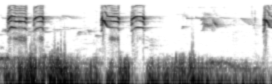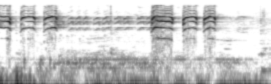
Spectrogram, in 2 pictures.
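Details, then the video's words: Song of a Javan dakun white-eye, meant to coax reluctant caged white-eyes into singing. Piercing high chirps delivered in tight clusters of two or three, with thin twittering between them and low fluttering noise in the first half. "pleci macet akan ikut bunyi dengar pancingan ini | pleci dakun jawa"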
